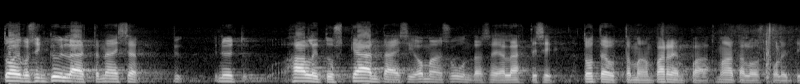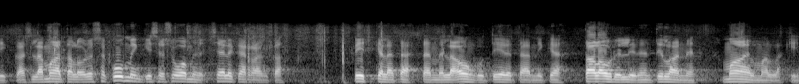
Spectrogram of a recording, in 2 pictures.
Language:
Finnish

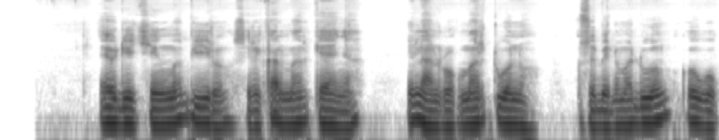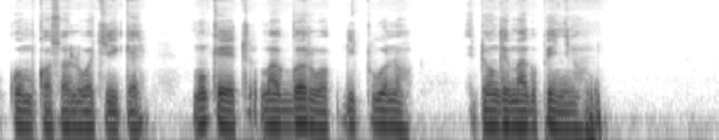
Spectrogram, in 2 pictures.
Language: Luo (Kenya and Tanzania)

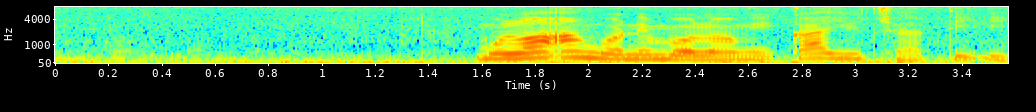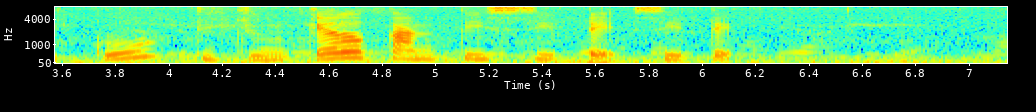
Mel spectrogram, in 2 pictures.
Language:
Javanese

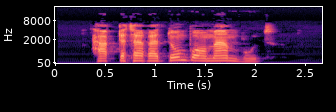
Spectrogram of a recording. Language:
Persian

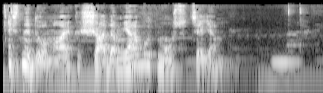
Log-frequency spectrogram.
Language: Latvian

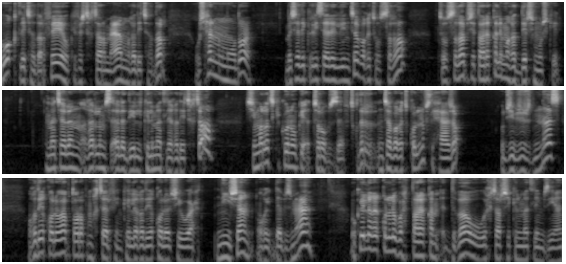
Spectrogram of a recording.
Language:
Arabic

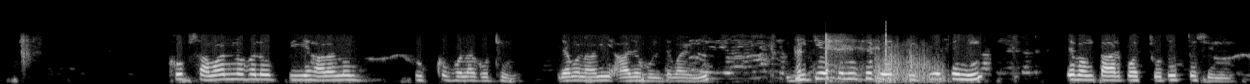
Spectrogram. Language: Bangla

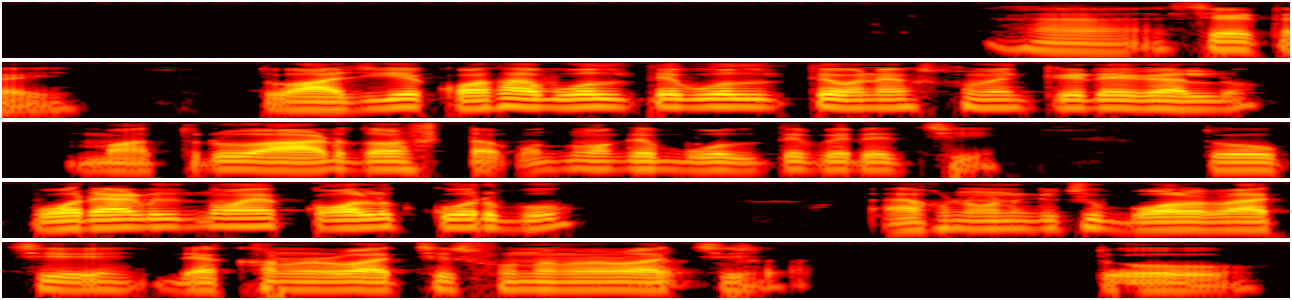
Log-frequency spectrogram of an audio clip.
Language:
Bangla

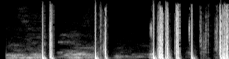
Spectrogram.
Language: Swahili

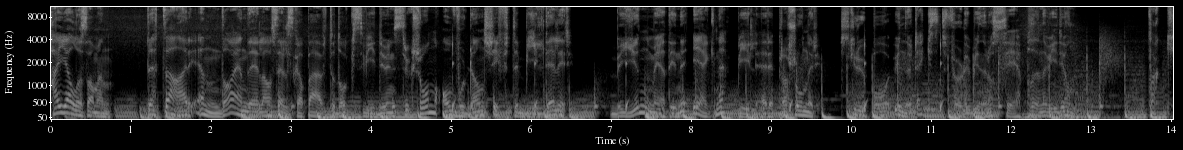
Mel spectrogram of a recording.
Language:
Norwegian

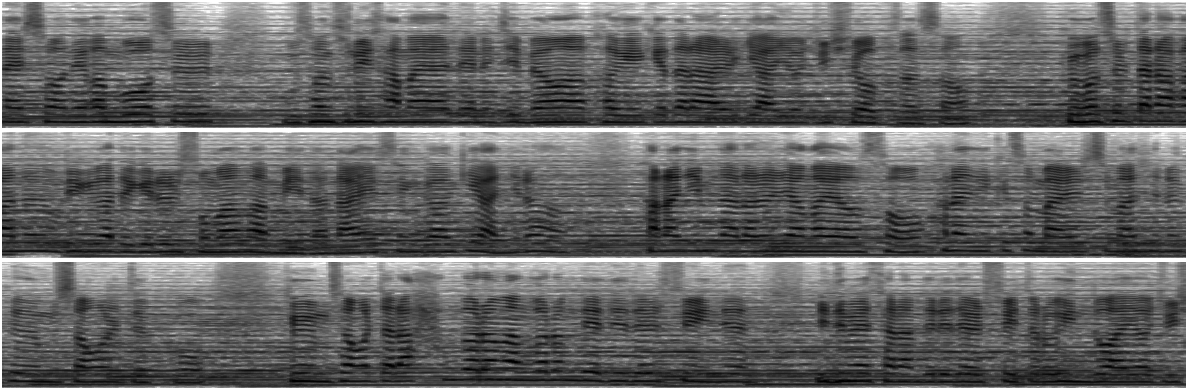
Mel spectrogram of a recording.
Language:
Korean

